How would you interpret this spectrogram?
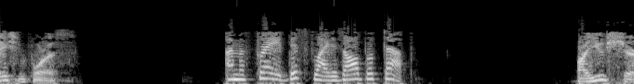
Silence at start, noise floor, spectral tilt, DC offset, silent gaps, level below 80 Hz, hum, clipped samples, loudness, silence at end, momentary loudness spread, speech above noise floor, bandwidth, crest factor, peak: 0 s; under -90 dBFS; -6.5 dB/octave; 0.6%; 0.84-1.81 s, 2.03-2.09 s, 4.33-4.40 s, 4.53-5.51 s; -36 dBFS; none; under 0.1%; -12 LUFS; 0 s; 7 LU; over 78 dB; 8.8 kHz; 14 dB; 0 dBFS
